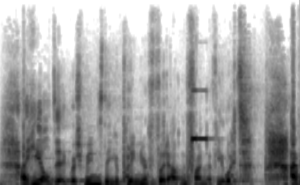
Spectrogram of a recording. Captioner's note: timer beeps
